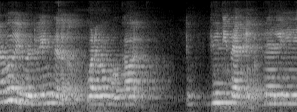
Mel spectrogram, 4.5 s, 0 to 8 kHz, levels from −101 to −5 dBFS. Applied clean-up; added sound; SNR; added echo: neural separator model SepFormer DNS4.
